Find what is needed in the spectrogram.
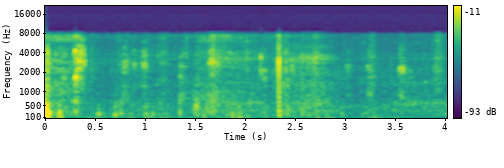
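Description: A Chihuahua playing with a plush toy, pawing and mouthing it: soft rustling and scattered short clicks. The sharpest come right at the start and a little over two seconds in.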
